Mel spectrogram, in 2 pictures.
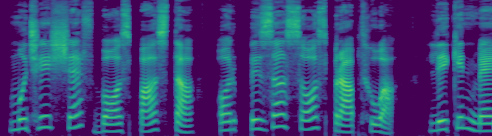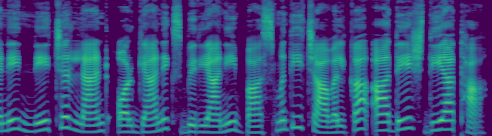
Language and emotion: Hindi, neutral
